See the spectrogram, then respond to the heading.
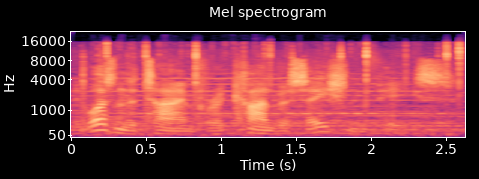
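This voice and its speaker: A man's voice: low voice, big pitch swings, normal speed. An actor playing a secretly guilty man who confides tensely and feigns innocence, in 1940s radio noir style. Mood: tense, brooding. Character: secretly guilty strangler narrating, nervy, falsely casual man from the East. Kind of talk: 1940s radio noir acting, first-person narration. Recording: old radio recording with loud music.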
